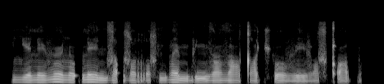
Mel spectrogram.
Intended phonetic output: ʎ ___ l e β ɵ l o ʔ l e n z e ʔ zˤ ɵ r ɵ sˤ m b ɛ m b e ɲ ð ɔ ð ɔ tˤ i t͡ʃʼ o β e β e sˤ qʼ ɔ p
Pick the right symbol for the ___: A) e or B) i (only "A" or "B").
A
